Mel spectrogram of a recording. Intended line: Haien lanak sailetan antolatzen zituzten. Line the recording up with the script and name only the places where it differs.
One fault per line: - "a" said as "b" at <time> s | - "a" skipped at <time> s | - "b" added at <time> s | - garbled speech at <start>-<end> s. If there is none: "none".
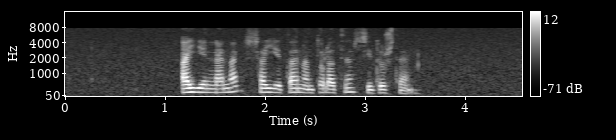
none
